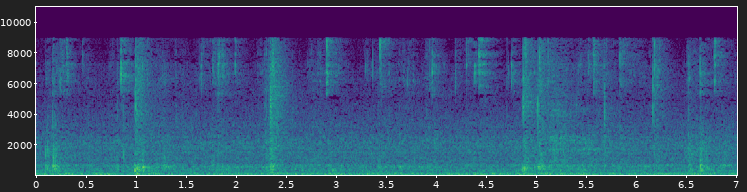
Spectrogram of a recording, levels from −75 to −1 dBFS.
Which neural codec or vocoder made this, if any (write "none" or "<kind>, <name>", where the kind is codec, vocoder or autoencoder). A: none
